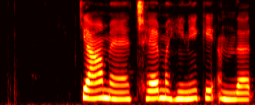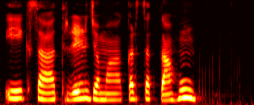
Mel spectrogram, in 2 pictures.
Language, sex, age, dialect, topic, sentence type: Hindi, female, 18-24, Garhwali, banking, question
